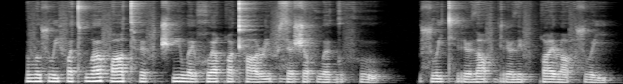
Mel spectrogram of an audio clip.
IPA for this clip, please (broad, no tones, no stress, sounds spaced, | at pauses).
v ə sʷ ʌ j f ʌ tʰ w ʌ f ɑ tʰ ɘ f t͡ʃʰ i w ə j χʷ ə j qʷ i kʰ ɑ ɹ i f z ə ʃ ʌ f w ə ɡ u f h u | sʷ ə j tʰ r ø ð ɑ f ɡ r ø ð i f qʷ i ɹ ɑ f sʷ ə j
